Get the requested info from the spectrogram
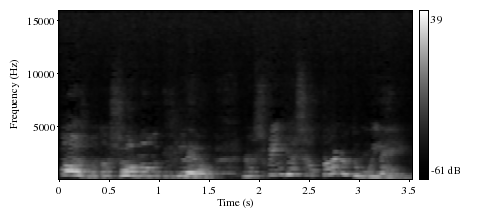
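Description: A woman's voice: very high-pitched, lively intonation, darkish tone. An actress playing an eager, lovestruck teenage girl in a Greek radio drama, girlish and impulsive. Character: eager, lovestruck teenage Italian-immigrant girl, pleading daughter. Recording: roomy, distant old radio recording.

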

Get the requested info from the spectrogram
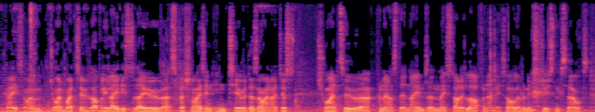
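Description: A man hosting a radio property show, chatting casually with guests and often pausing on fillers and restarts. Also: mid-range voice, little pitch movement, over music. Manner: hesitant, many fillers and restarts.

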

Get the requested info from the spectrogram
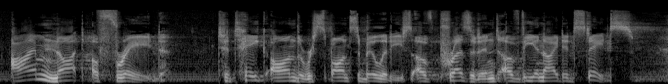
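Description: A young man reads a victory speech like a candidate at a podium. His voice is fairly high and forceful, declaimed for the room. A little noise sits in the live recording. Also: low-quality recording. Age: young adult. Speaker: student actor reading speeches. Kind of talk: dramatic reading of political victory speeches. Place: indoor room before an audience. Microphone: podium microphone.

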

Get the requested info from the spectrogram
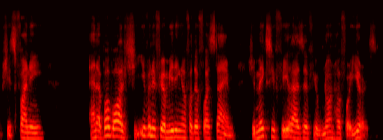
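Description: Middle-aged man with a mellow voice. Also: on the high side. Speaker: host, hospitality school dean. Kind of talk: formal online event introduction and interview. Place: book-lined office indoors. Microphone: video call, seated at computer.

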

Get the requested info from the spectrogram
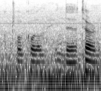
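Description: A man with a Swedish accent talking casually and haltingly while flying a flight simulator at home. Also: on the low side, monotone, heavy background noise. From Sweden. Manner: halting, thinking aloud with restarts. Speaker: flight sim hobbyist. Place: home room with simulator cockpit.

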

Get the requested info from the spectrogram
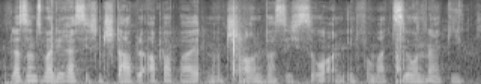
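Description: A man's voice: medium pitch, very animated, fast talker, gravelly, background noise. A young man playing a cautious student who reads old notes aloud, in an audio drama. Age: young adult. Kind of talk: amateur audio drama acting.

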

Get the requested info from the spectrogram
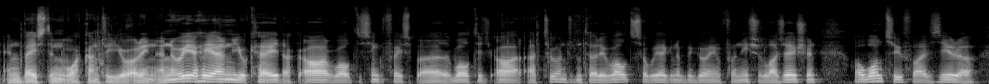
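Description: Man, lowish voice, hesitant hands-on explainer recorded in a workshop. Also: a little mellow. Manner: halting, many fillers and restarts, plain explanatory tone. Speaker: technician demonstrating a drive. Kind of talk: hands-on tutorial. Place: workshop with wooden wall panel, indoors.

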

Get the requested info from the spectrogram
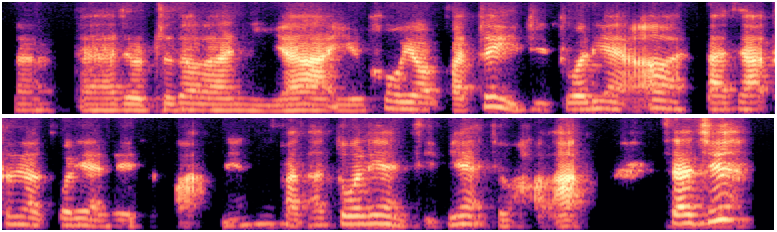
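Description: A woman's voice: fairly low pitch, fairly even intonation, brisk, husky, dull audio. A woman teaching English in an online class, explaining patiently and step by step.

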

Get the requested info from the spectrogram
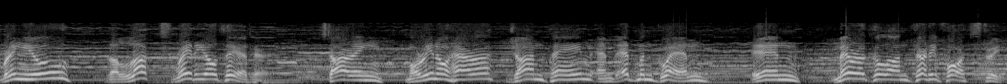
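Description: A man's voice: high-pitched, very animated, slow. A man announcing in a declamatory 1940s radio style. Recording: muffled old radio broadcast, loud music.

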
